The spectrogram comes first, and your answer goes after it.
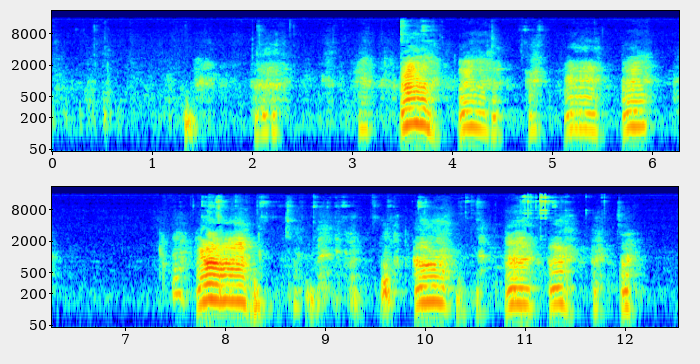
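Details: Two Basset Hounds, Tracker and the new puppy Ranger, rough housing in play; a long run of harmonic growling barks and yips in bursts, a brief pause midway, then more rapid vocal bursts.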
